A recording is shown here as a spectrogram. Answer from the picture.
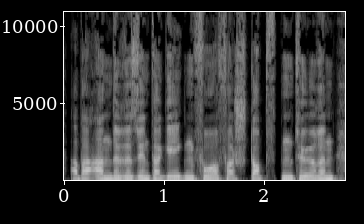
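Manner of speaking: a hint of a rattled man passing on grim news; lightly voiced shaken husband. A narrator's reading. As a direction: relay the disaster, tense and hurried. Roger reports fire news.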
